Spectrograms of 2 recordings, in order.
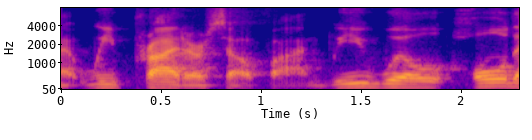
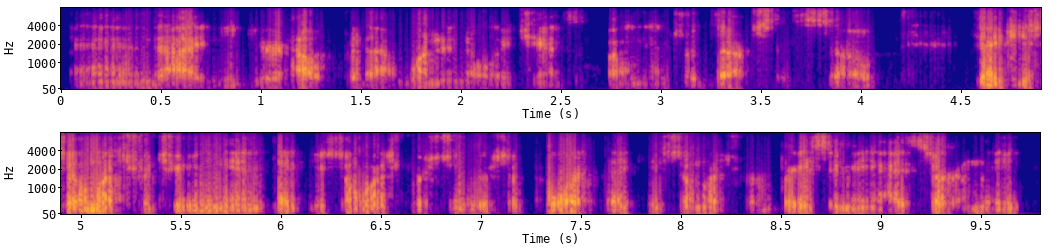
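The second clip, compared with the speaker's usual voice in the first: muffled bad connection audio; like talking from underwater; underwater sound. Real, not acted. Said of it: "sound like we're underwater".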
